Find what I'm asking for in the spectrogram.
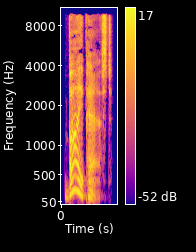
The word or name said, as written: bypast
